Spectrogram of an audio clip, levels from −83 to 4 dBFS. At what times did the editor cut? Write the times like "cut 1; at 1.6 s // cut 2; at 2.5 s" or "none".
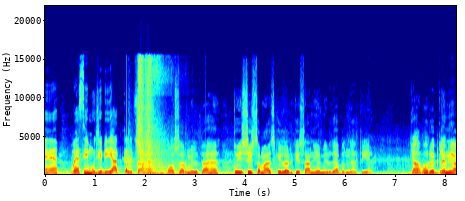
cut 1; at 2.0 s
